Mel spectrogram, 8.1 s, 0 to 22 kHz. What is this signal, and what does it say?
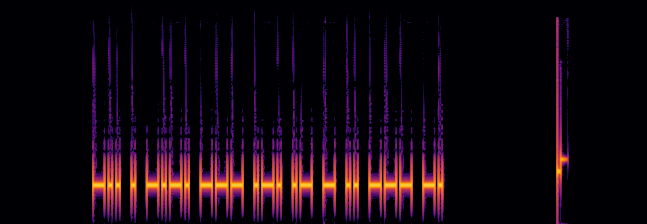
Morse code, heard as a keyed tone, about 25 wpm, 700 Hz. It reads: DECORATION
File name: 10 Letter Words - First 3 Letters Given - 25wpm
